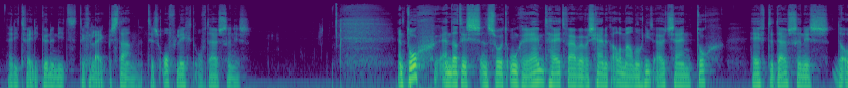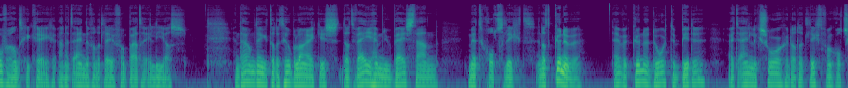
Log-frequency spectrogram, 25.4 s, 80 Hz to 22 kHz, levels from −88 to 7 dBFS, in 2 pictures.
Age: 40-59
